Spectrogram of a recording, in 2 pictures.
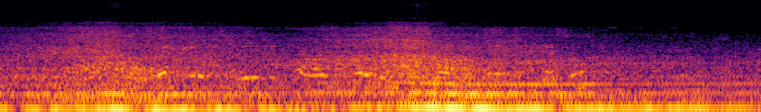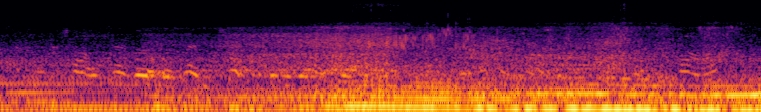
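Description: Powerful exotic car engines rumble and rev at a car event, a loud, steady drone whose pitch rises and falls over the whole stretch, with muffled crowd noise mixed underneath.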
